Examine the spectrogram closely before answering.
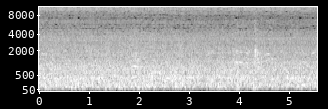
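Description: Steady, even rushing noise of moving air, with no distinct events.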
